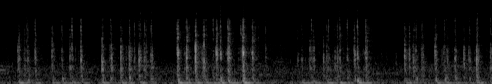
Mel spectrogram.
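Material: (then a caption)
Plastic. Rapid key taps from the fingertips of both hands on an RGB-backlit plastic Razer Ornata Chroma membrane gaming keyboard with a hollow casing. The typing comes in quick bursts of short, dry clicks with bright upper tones, over a steady low hum. Brief quieter gaps fall between the flurries.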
